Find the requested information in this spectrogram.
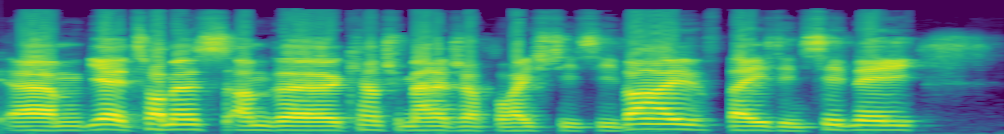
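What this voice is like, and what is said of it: Unusual mixed Australian accent. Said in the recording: “You've got the weirdest Australian accent I've ever heard. ... Is it French? Is it South African? Is it German? Is it Aussie?”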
